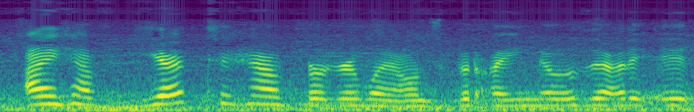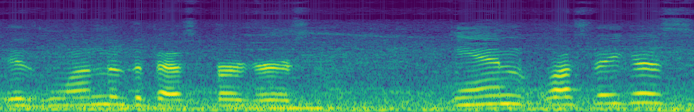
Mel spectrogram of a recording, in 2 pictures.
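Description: The speech runs at a moderate pace beneath loud background noise. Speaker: vlogger touring a casino. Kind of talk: casual vlog chat. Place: hall. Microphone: phone near.

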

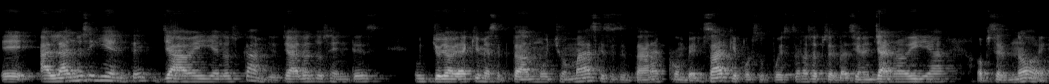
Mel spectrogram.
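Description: A man's medium-pitched voice at a moderate pace, with audible room echo. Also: ordinary pitch variation.

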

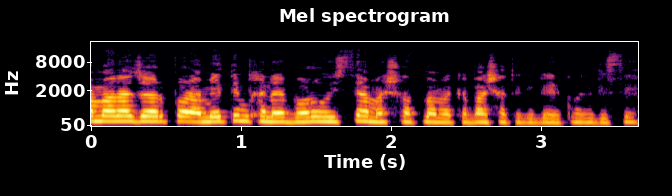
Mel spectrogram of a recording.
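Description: A woman speaks in an unremarkable speaking voice, pitched fairly high with fairly even intonation. The sound is dry and close, with no echo. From Thakurgaon, northern Bangladesh. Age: 20s. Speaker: marriage seeker. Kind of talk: interview. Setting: on camera.

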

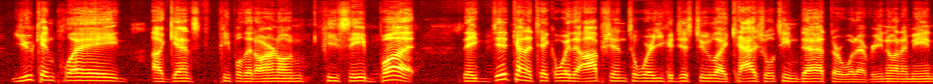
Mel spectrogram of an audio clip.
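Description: At a medium pitch, a man uses a normal speaking voice with ordinary pitch variation. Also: moderate pace. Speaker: gaming podcast panelist. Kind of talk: casual chat.

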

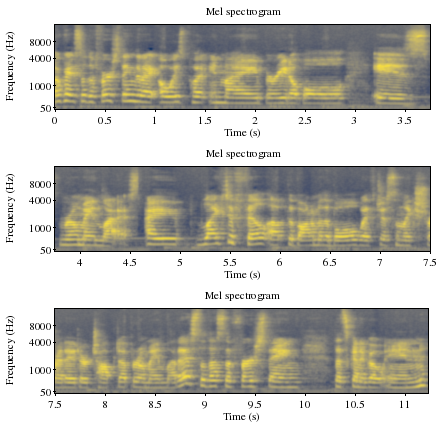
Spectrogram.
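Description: With ordinary movement in her pitch, a woman speaks fairly quickly. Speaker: cooking vlogger. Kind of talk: tutorial. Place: kitchen. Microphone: camera far.

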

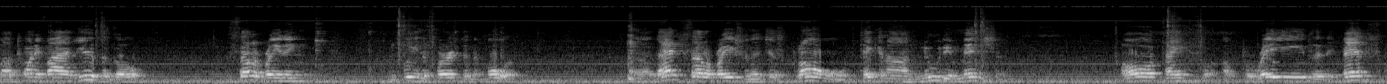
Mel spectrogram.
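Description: A man at a moderate pace, with long, frequent pauses, audible room echo and light background noise. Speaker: city official addressing reporters. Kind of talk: speech to press. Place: hall. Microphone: podium.

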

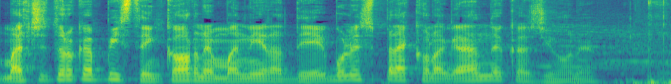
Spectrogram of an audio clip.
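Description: His pitch fairly high for a man, a man talks at a very fast pace with very wide pitch swings. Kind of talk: sports commentary. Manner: brisk, fluent play-by-play delivery.

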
